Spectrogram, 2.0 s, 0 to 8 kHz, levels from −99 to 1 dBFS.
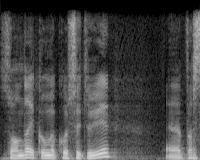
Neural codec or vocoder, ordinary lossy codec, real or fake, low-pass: codec, 16 kHz, 1 kbps, FunCodec, trained on Chinese and English, 50 frames a second; none; fake; 7.2 kHz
